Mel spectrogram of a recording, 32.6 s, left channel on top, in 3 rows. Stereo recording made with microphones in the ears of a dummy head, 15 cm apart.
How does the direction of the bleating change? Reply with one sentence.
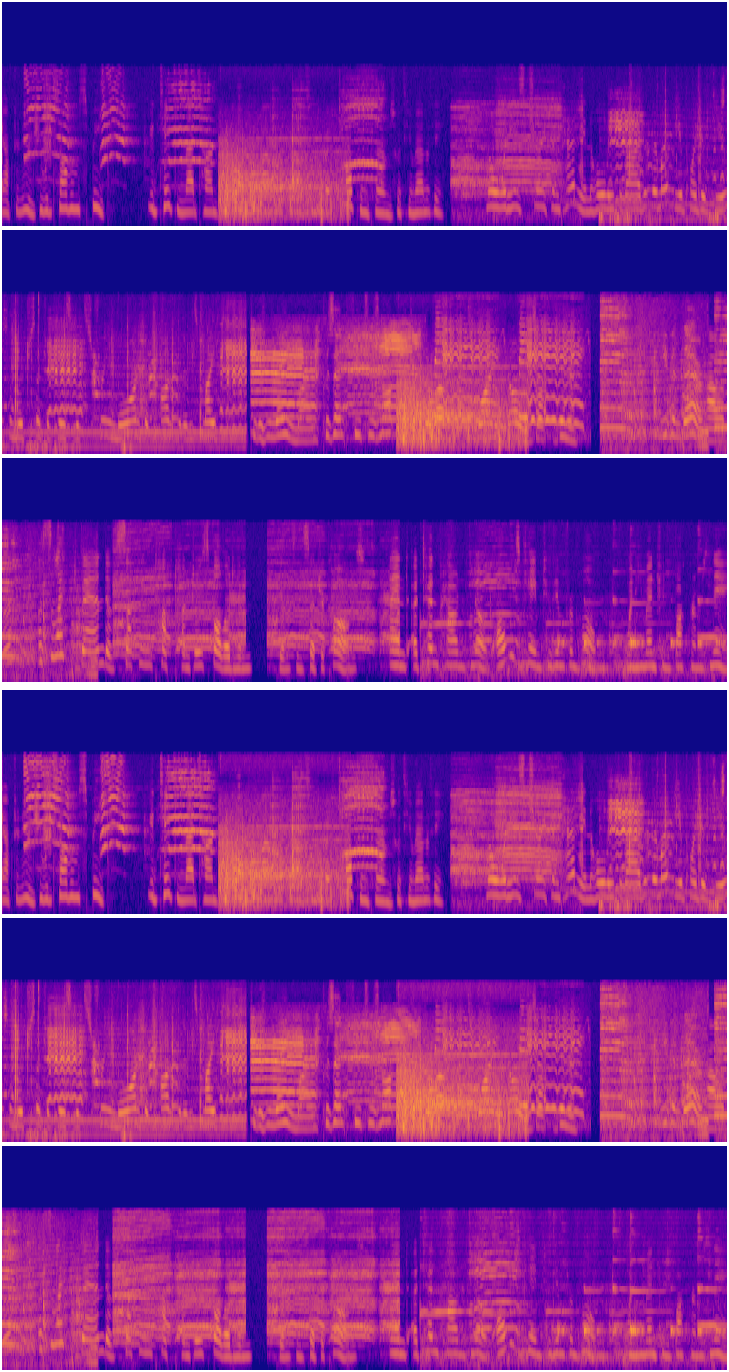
In this clip you hear the bleating move from right to left and back again.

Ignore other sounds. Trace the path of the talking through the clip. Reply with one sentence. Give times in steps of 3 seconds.
In this clip you hear the talking on the right from 0 s, in the centre from 15 s and on the left from 21 s.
